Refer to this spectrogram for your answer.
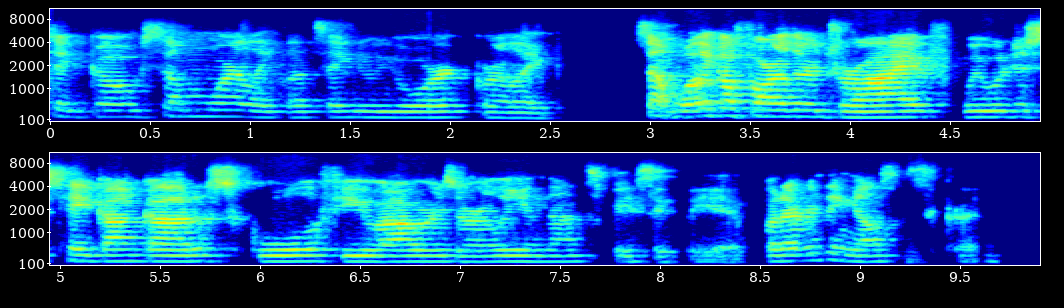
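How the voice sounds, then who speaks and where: A woman at a medium pitch. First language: Serbian. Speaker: parent of child model. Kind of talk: panel discussion.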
